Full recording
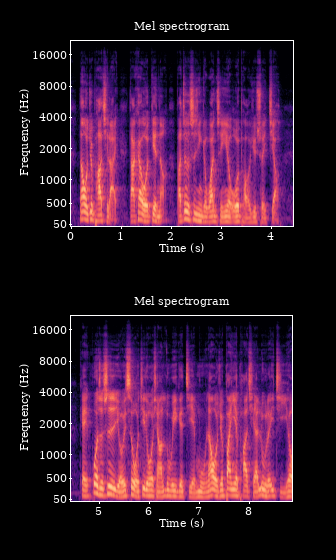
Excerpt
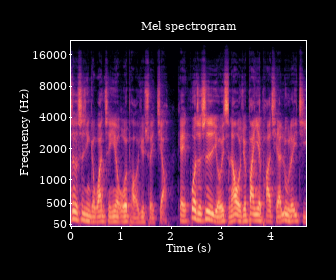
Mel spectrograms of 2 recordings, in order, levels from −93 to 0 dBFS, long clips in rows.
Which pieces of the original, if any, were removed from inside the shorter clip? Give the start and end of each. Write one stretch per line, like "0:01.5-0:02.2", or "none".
0:04.3-0:04.5
0:05.6-0:07.1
